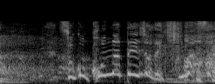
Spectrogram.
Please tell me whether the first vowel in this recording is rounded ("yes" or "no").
yes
